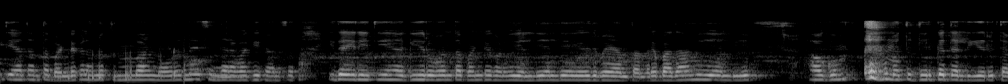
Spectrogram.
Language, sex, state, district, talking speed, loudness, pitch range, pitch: Kannada, female, Karnataka, Belgaum, 125 wpm, -31 LUFS, 205-225 Hz, 215 Hz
